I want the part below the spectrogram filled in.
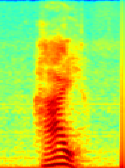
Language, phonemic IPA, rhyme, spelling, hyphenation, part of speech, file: Dutch, /ɦaːi̯/, -aːi̯, haai, haai, noun / adjective, Nl-haai.ogg
- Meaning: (noun) 1. a shark, fish of the superorder Selachimorpha (sometimes also including certain extinct shark-like members of the Elasmobranchii outside this superorder) 2. a ruthless person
